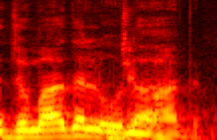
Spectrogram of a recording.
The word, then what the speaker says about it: جمادی الاولیٰ: عام طور پہ جمادی الاول جمادی الثانی جو کہا جاتا ہے, یہ اس کا تلفظ ٹھیک اصل جو آپ فرما رہے ہیں جمادی الاول اولا جمادی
